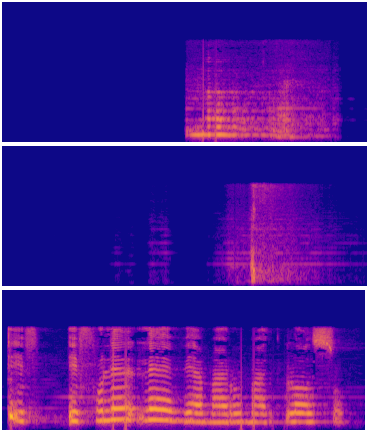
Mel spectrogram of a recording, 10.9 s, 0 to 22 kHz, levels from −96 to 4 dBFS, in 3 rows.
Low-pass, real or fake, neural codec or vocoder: 7.2 kHz; real; none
